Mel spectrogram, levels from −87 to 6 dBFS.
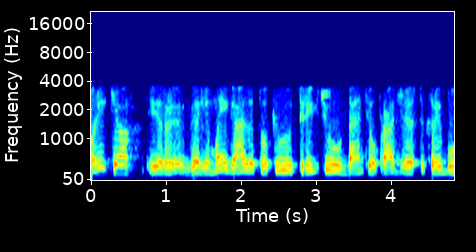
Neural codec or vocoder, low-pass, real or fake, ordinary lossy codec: none; 3.6 kHz; real; MP3, 24 kbps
